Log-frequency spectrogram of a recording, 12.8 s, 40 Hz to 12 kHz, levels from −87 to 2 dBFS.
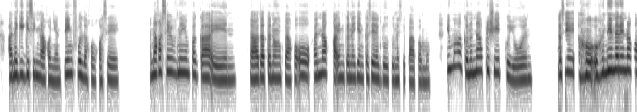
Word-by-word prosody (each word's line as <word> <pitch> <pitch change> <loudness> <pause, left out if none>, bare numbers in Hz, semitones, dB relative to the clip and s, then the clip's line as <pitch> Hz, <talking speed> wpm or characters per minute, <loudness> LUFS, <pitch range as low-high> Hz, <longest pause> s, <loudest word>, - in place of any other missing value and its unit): ah, 245 - +2
nagigising 270 0 0
na 220 - +2
ako 215 -1 -4
niyan 195 -1 -5
thankful 280 -2 0
ako 215 -2 -5
kasi 200 0 -5 0.6
naka-serve 310 +2 +1
na 305 - +3
yung 285 - -6
pagkain, 220 -5 0 0.3
ah, 220 0 +4
tatanungin 230 -1 +1
pa 210 -2 -1
ako, 200 - -8
"Oh 265 0 +1 0.2
anak 285 +3 +2
kain 235 +1 +1
ka 240 - -2
na 230 - -2
diyan 235 -1 -2
kasi 240 +1 -1
nagluto 215 -1 -4
na 210 - -3
si 215 - -28
papa 190 0 -4
mo" 185 0 -10 0.3
yung 360 - +3
mga 425 0 -1
gano'n 290 +1 +3
na-appreciate 325 -3 -1
ko - - -9
'yon. 210 +2 -2 0.5
Kasi 300 +2 0 0.2
oo, 265 0 +6
hindi 300 +3 +7
na 350 - +8
rin 345 -1 +4
ako 325 -2 +1
245 Hz, 190 wpm, -25 LUFS, 215-290 Hz, 0.6 s, na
